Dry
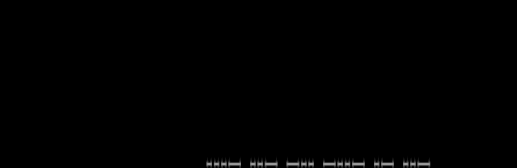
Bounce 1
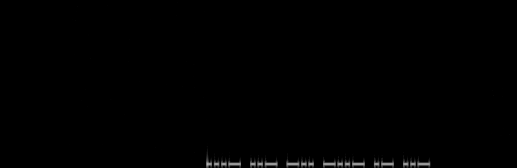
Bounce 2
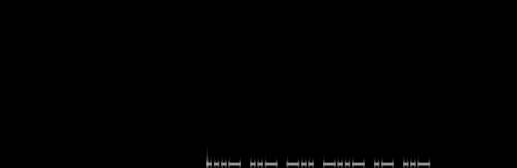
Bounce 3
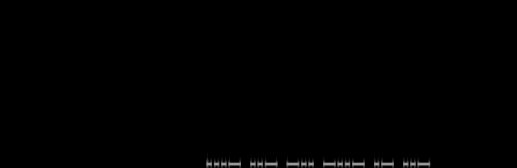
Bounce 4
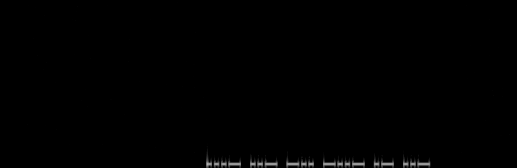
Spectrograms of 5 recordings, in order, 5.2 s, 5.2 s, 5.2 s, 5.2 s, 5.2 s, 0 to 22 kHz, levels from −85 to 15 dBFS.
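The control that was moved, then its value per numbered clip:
camcorder AGC, rising by: 34, 14, 5, 86 dB per second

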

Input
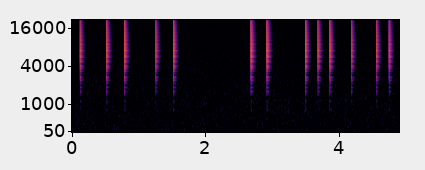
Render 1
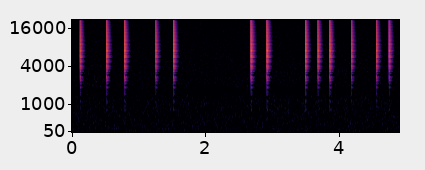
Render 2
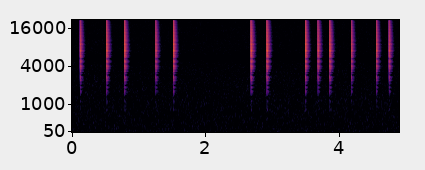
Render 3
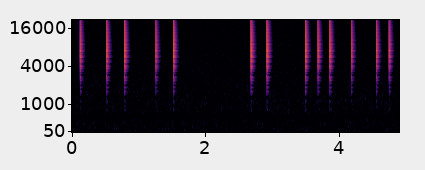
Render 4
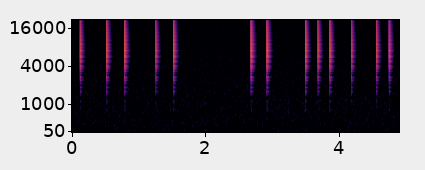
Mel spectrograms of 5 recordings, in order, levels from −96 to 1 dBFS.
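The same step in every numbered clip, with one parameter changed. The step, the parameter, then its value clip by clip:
notch filter, centre frequency: 1,600, 5,400, 540, 160 Hertz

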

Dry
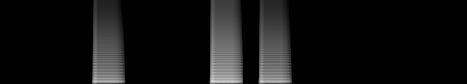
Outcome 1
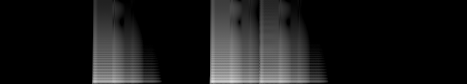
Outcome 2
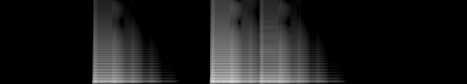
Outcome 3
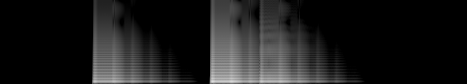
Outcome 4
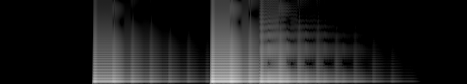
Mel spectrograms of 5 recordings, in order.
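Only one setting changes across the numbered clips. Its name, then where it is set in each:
repeating echo, feedback: 16, 23, 34, 58%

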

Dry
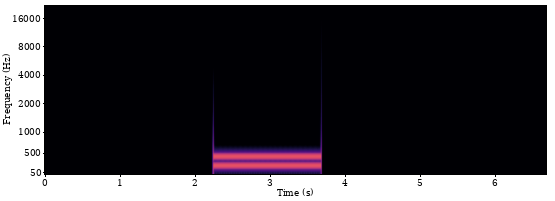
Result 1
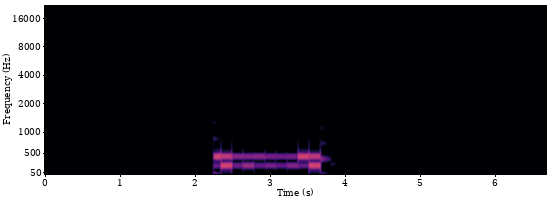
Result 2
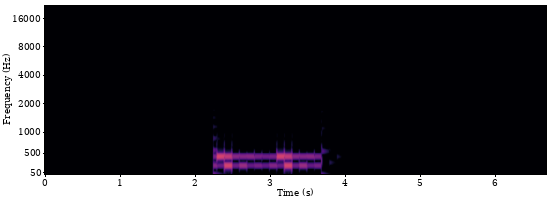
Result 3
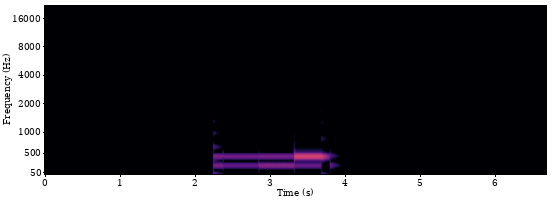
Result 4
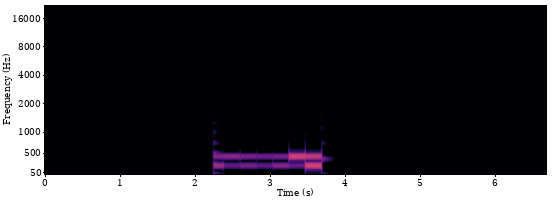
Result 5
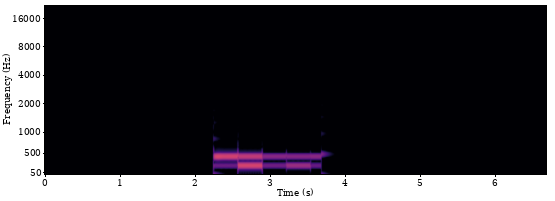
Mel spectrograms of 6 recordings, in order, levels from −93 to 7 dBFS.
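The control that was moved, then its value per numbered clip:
step-sequenced resonator, speed: 6.8, 10, 2.1, 4.6, 3.1 Hertz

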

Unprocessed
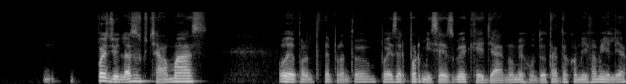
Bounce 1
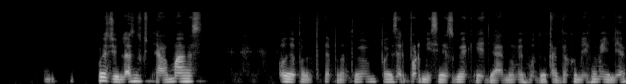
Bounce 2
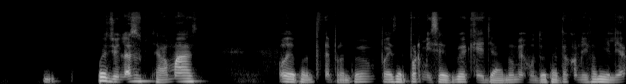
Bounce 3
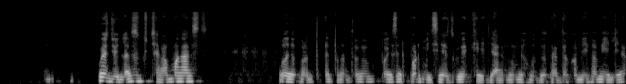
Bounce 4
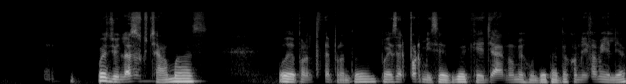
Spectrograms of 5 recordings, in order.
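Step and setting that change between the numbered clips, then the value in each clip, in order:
two-band tremolo in antiphase, speed: 5.9, 2, 10, 1.1 Hertz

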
